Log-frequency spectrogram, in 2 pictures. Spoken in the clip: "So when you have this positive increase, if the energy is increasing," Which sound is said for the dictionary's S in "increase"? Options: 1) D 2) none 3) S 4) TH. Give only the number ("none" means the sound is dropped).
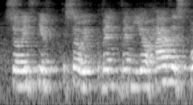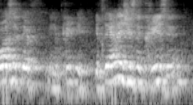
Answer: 2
